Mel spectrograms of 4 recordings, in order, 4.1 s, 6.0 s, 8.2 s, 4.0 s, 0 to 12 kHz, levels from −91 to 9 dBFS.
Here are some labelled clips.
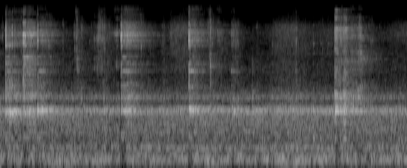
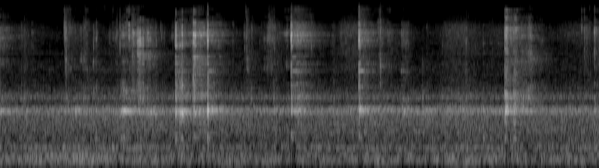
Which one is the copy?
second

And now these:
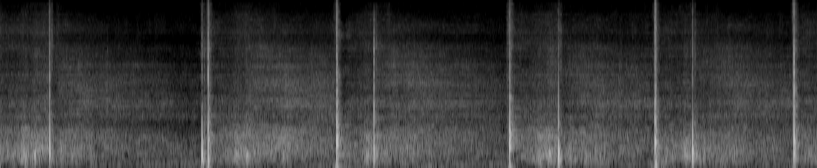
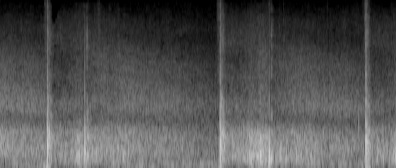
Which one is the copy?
first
